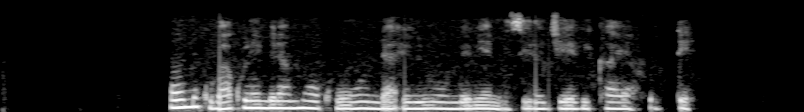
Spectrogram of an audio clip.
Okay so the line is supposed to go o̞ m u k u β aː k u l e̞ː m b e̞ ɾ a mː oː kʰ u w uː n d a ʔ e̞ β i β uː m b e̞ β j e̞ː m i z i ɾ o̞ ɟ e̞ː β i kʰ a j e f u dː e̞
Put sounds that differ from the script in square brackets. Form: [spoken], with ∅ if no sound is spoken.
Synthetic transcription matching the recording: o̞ m u k u β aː k u l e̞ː m b e̞ ɾ a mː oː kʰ u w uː n d a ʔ e̞ β i β uː m b e̞ β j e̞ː m i z i ɾ o̞ ɟ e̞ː β i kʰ a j [a] f u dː e̞

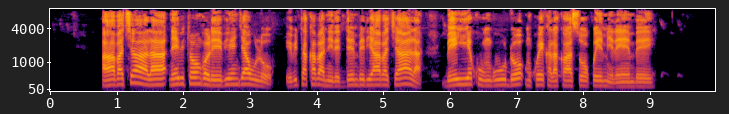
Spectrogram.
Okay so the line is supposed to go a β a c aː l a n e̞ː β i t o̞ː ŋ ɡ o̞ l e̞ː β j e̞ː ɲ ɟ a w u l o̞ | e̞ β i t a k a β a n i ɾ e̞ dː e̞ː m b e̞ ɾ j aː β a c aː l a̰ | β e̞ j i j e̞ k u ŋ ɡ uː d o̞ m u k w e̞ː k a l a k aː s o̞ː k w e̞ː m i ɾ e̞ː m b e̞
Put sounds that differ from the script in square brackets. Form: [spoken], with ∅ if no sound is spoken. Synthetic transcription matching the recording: a β a c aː l a n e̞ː β i t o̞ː ŋ ɡ o̞ l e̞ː β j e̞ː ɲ ɟ a w u l o̞ | e̞ β i t a k a β a n i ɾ e̞ dː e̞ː m b e̞ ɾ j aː β a c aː l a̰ | β e̞ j i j e̞ k u ŋ ɡ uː d o̞ m u k w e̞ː k a l a k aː s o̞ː k w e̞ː m i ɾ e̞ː m b e̞

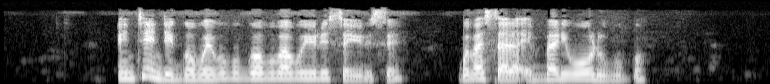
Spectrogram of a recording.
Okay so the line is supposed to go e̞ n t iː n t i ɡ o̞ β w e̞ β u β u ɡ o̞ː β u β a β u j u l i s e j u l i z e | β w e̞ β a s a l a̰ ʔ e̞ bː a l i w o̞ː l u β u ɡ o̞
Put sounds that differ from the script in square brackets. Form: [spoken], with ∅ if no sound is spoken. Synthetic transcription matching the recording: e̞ n t iː n [d] i ɡ o̞ β w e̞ β u β u ɡ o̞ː β u β a β u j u l i s e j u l i [s] e | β w e̞ β a s a l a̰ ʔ e̞ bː a l i w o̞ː l u β u ɡ o̞

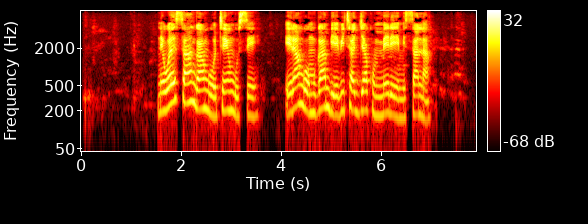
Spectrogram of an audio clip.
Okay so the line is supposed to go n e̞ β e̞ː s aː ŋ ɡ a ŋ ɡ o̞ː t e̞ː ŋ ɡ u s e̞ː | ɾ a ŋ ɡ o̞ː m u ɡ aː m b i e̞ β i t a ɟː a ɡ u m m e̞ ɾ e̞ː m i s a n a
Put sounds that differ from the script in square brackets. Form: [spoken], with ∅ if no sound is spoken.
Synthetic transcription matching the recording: n e̞ [w] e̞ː s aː ŋ ɡ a ŋ ɡ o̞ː t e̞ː ŋ ɡ u s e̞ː | ɾ a ŋ ɡ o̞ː m u ɡ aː m b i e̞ β i t a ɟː a [k] u m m e̞ ɾ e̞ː m i s a n a

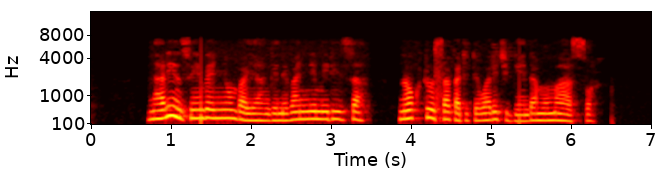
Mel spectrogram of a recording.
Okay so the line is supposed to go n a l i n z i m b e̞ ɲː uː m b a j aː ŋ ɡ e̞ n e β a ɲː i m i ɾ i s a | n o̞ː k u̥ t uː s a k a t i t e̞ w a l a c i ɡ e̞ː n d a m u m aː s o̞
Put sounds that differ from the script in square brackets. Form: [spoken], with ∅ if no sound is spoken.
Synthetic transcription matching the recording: n a l i n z [iː] m b e̞ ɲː uː m b a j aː ŋ ɡ e̞ n e β a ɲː i m i ɾ i [z] a | n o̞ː k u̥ t uː s a k a t i t e̞ w a l [i] c i ɡ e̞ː n d a m u m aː s o̞

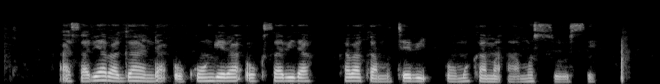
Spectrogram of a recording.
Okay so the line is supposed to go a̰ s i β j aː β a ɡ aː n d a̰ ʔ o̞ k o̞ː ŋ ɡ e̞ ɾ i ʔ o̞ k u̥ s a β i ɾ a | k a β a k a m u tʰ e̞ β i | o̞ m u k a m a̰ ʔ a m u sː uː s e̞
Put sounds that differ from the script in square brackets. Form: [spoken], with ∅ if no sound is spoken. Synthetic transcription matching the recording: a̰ s [a] β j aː β a ɡ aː n d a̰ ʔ o̞ k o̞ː ŋ ɡ e̞ ɾ [a] ʔ o̞ k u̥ s a β i ɾ a | k a β a k a m u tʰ e̞ β i | o̞ m u k a m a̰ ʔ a m u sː uː s e̞

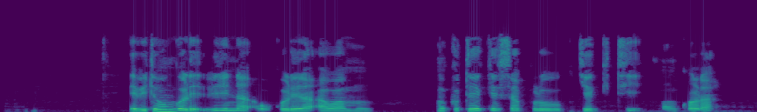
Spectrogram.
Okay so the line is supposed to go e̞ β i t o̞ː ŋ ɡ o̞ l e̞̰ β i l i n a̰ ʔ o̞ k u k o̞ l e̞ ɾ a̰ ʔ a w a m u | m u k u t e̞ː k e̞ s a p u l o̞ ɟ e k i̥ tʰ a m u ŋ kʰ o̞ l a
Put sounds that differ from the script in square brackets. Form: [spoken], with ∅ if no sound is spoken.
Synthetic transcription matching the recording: e̞ β i t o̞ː ŋ ɡ o̞ l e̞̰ β i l i n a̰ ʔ o̞ k u k o̞ l e̞ ɾ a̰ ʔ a w a m u | m u k u t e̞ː k e̞ s a p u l o̞ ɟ e k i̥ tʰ [i] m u ŋ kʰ o̞ l a

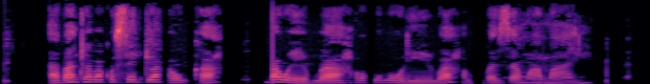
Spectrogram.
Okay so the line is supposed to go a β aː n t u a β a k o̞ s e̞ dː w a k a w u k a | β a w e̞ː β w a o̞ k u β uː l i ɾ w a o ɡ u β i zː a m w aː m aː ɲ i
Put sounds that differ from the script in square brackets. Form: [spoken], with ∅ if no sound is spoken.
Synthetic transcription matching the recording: a β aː n t u a β a k o̞ s e̞ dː w a k a w u k a | β a w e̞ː β w a o̞ k u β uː l i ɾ w a o [k] u β [a] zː a m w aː m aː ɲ i

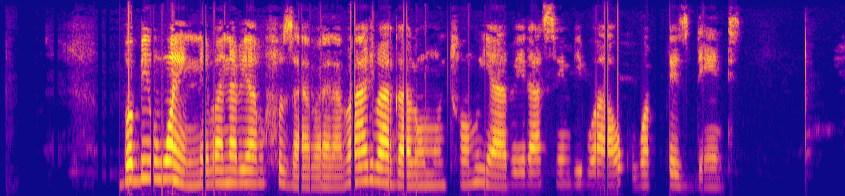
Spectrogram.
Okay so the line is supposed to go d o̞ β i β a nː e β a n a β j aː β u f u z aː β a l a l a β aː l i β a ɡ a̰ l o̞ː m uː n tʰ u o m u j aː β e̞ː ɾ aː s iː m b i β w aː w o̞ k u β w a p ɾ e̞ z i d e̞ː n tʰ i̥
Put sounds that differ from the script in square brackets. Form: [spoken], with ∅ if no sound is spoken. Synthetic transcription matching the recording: [b] o̞ [b] i [w] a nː e β a n a β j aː β u f u z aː β a l a l a β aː l i β a ɡ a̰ l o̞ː m uː n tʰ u o m u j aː β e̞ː ɾ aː s iː m b i β w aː w o̞ k u β w a p ɾ e̞ z i d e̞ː n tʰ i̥

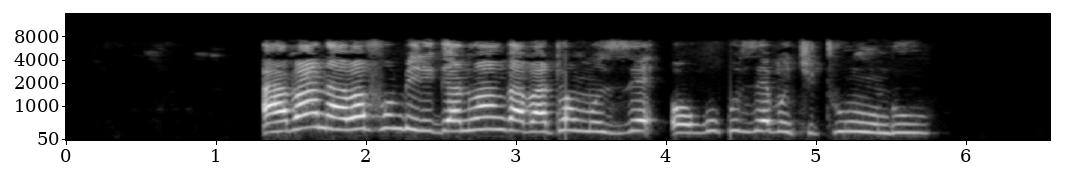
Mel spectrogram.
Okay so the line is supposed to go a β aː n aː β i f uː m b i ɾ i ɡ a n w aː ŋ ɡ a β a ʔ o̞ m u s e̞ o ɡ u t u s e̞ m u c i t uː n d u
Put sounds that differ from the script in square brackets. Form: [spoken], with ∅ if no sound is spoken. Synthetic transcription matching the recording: a β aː n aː β [a] f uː m b i ɾ i ɡ a n w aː ŋ ɡ a β a [t] o̞ m u [z] e̞ o ɡ u [k] u [z] e̞ m u c i t uː n d u

